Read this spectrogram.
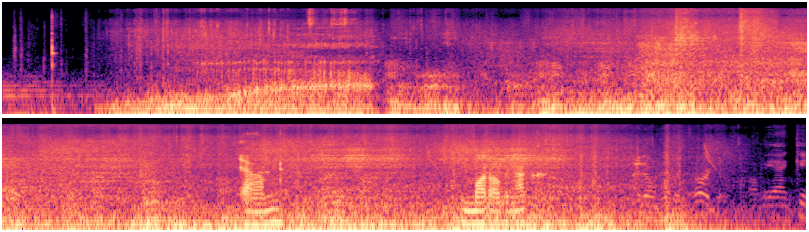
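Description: Fiery spell blasts roar and crackle during a battle.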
